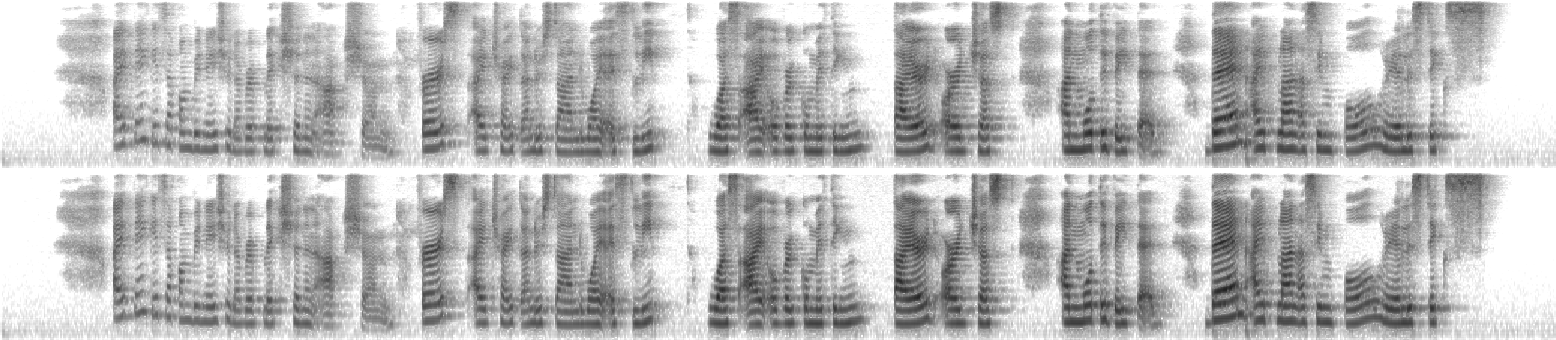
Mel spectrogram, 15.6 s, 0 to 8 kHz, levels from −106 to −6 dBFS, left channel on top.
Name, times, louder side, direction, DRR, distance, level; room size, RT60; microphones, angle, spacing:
voice 1, 0.6-6.5 7.1-8.6 8.9-14.9, right 4 dB, 45° right, 8 dB, 1.2 m, -34 dB
12.0 x 7.6 x 8.6 m, 0.42 s
head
